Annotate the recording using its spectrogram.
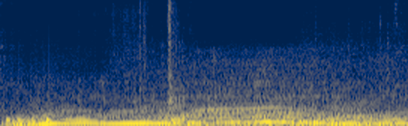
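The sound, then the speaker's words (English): A car with a dog aboard, heading back to Madison on a road trip, rumbles low and steady, its engine pitch rising and shifting as it pulls away and accelerates down the road, with a brief sharp click partway through. “But we're gonna get the car in gear. Get off down the road.”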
